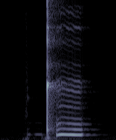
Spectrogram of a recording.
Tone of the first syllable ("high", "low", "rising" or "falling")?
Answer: high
